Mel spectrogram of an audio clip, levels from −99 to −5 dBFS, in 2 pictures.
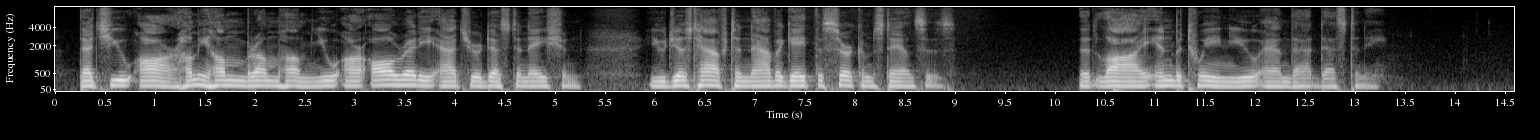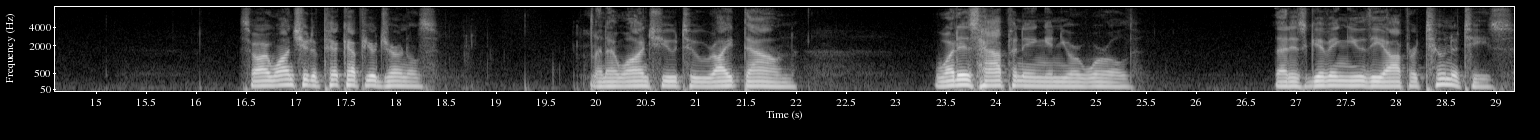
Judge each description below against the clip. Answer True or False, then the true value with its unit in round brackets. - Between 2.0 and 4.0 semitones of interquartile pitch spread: True (2.5 semitones)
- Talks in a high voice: False (120 Hz)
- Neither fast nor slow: False (115 wpm)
